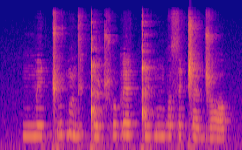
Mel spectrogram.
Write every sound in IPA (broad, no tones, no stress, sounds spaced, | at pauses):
ŋ͡m e ɡ͡ǁ u ɓ õ d i ǃ ø ʈ͡ʂʰ o ɓ ɛ ǃ y b ɔ̃ b ɔ s ɛ ǁ ɛ ɖ͡ʐ ɔ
